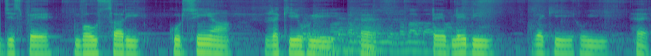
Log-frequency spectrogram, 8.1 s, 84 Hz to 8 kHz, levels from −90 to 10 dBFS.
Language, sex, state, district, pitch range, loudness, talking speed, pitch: Hindi, male, Rajasthan, Jaipur, 100-110 Hz, -17 LUFS, 90 wpm, 105 Hz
